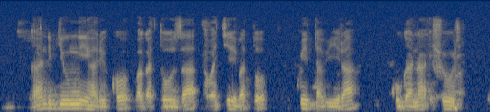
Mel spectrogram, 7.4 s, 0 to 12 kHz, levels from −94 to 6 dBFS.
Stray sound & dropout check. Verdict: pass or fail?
pass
